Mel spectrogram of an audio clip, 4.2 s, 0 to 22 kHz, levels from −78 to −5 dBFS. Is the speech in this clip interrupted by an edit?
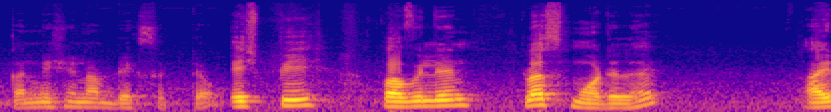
yes; 1 cut; at 1.2 s

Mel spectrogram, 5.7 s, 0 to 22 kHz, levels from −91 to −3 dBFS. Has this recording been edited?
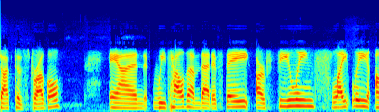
yes; 1 cut; at 2.2 s

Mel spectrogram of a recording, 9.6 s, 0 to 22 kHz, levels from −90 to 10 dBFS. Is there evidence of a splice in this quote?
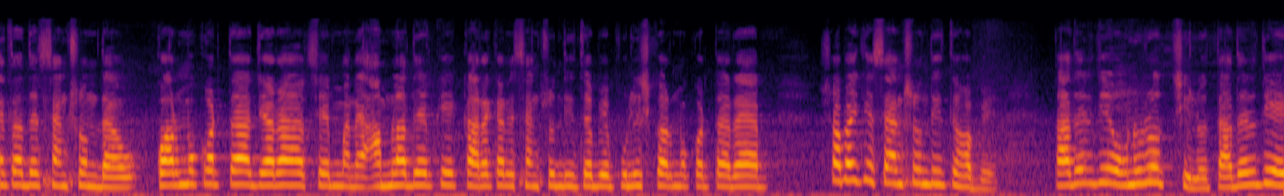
yes; 1 cut; at 1.1 s

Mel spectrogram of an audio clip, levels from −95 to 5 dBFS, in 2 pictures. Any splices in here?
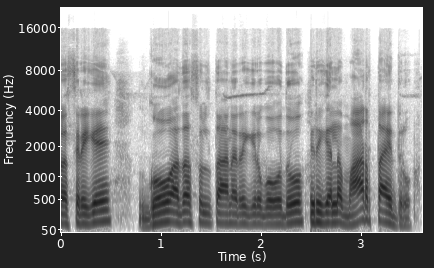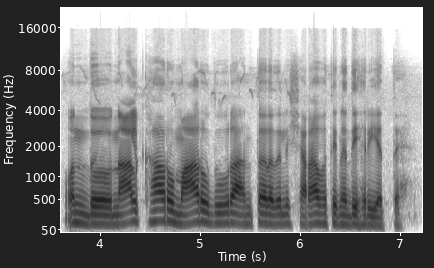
yes; 2 cuts; at 2.5 s, 3.5 s

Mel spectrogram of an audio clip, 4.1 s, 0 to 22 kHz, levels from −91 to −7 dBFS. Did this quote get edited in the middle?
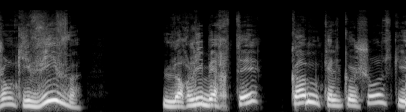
no; 0 cuts

